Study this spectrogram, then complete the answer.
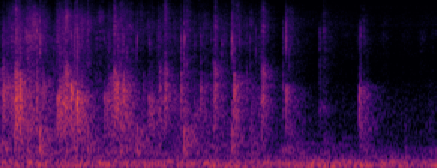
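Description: Applause from a conference audience after a speech, with distinct individual claps standing out at first, then thinning and fading toward the end.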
